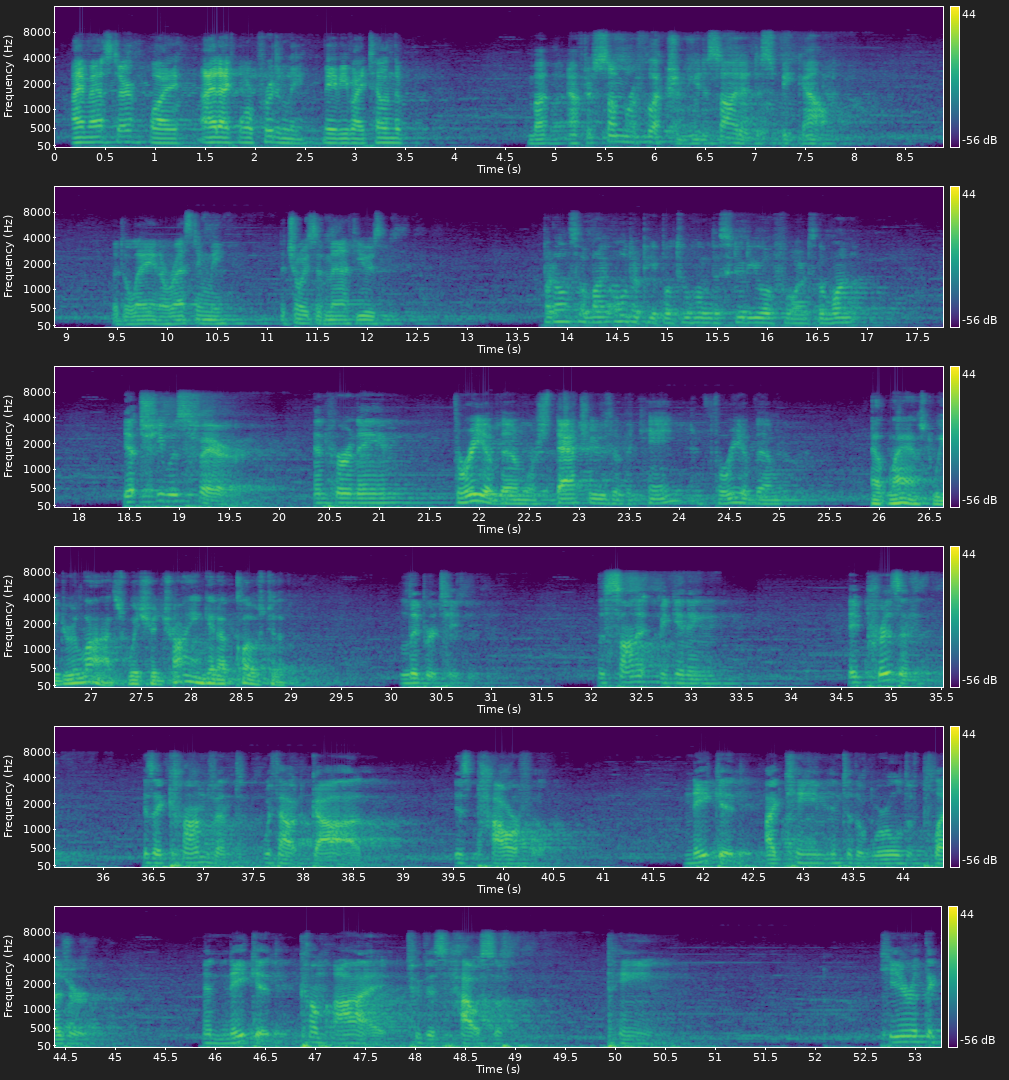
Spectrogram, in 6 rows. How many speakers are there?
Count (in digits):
7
